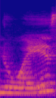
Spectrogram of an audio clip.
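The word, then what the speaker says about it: Noize: The first BOLO brand that I want to mention today for outerwear is the brand Noise. This is spelled N-O-I-Z-E.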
